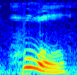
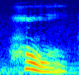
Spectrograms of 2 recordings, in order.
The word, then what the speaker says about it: whole: number three whole a lot of filipinos say hool but the right pronunciation is whole just like when you take out w whole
